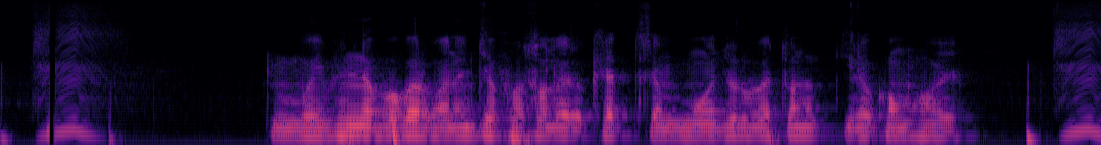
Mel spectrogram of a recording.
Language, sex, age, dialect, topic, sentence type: Bengali, male, 18-24, Jharkhandi, agriculture, question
